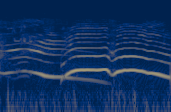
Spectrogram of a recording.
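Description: A high voice whooping a long, wavering "woo", its pitch swooping up and down: a cry of delight on a swing.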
